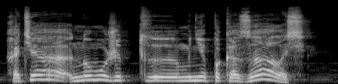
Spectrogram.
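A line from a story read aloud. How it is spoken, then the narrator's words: Hesitant. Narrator (Russian): неуверенно начал он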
